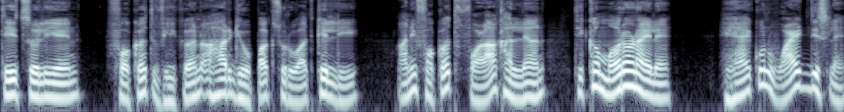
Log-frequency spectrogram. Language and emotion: Goan Konkani, sad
